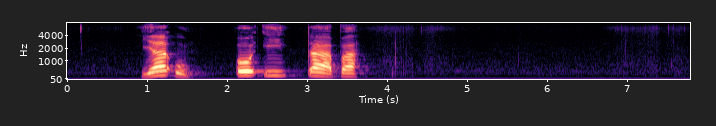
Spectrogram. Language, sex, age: Venda, male, 26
